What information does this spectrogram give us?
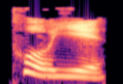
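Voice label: "唾液", Mandarin Chinese; chinese flashcards; hsk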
